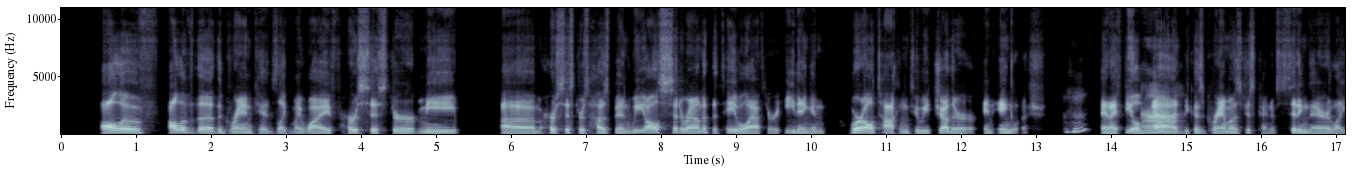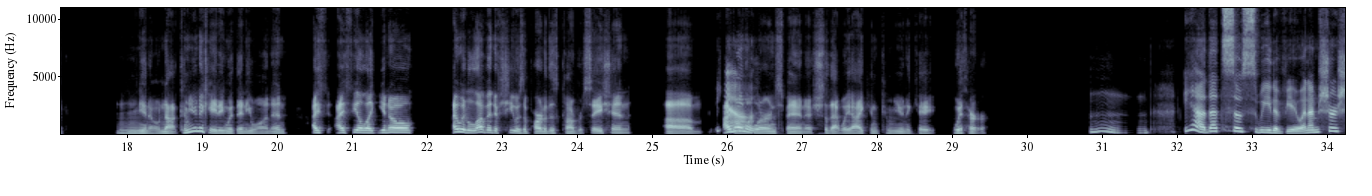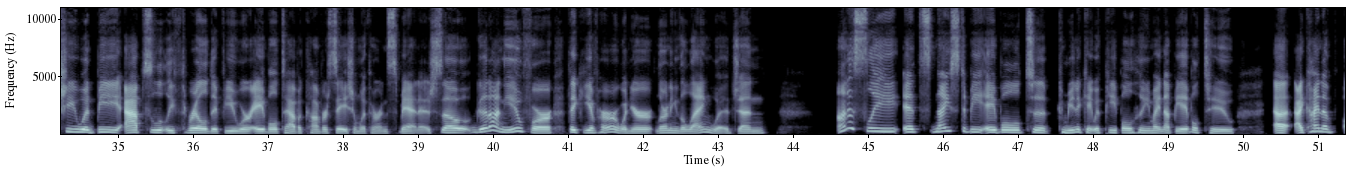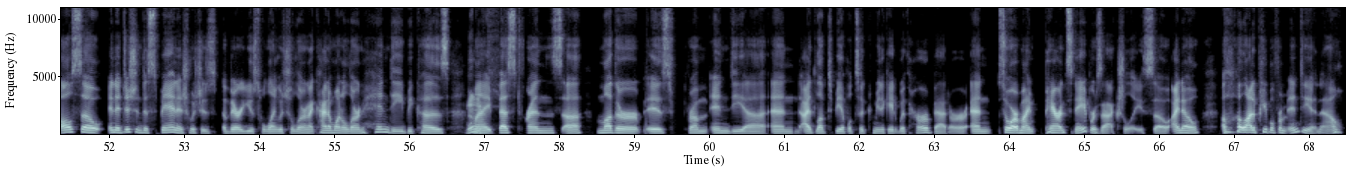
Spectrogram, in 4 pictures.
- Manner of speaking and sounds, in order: tapping; laughing while speaking: "a"
- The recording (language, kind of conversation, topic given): English, unstructured, What skill should I learn sooner to make life easier?
- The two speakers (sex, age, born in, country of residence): female, 40-44, United States, United States; male, 40-44, United States, United States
